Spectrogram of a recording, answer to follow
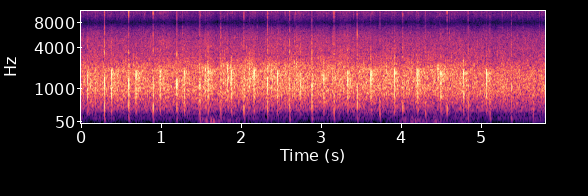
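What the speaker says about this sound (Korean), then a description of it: "다시 한 박수로 축하하겠습니다." A church congregation applauds during a service honouring a retiring senior pastor, with steady crowd clapping and distinct sharp individual claps standing out throughout.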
